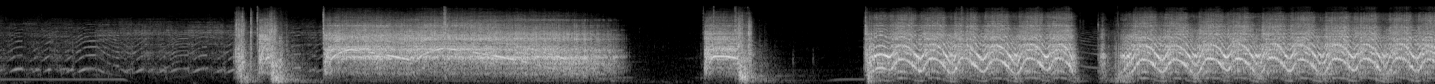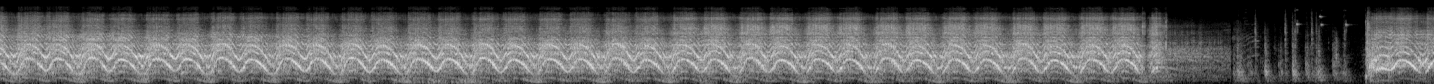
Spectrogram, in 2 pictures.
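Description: Cold start of a UTB 650 tractor's diesel engine: the starter motor cranks it in short bursts, then in one long crank with a rhythmic pulsing whine, stops near the end and starts cranking again.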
